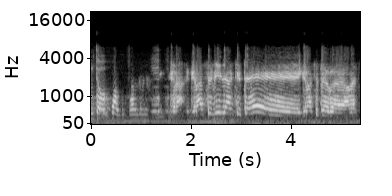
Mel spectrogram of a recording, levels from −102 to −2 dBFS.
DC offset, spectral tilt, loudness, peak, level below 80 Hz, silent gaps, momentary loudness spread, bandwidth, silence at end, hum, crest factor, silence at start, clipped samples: under 0.1%; -3.5 dB/octave; -23 LUFS; -12 dBFS; -64 dBFS; none; 13 LU; 6.6 kHz; 0.1 s; none; 12 dB; 0 s; under 0.1%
